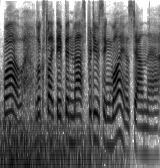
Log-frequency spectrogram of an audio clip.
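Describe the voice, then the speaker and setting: A woman's voice: mid-range voice, measured pace, close to an everyday voice. Composed female mission partner played by a woman, noisy backdrop. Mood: composed, wry. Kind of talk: English video game cutscene acting. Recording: clear background noise over voice.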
